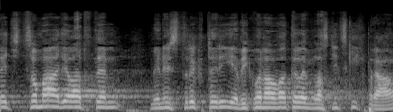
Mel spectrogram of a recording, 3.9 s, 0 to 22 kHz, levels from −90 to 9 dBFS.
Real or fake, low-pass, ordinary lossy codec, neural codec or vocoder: fake; 14.4 kHz; AAC, 48 kbps; codec, 44.1 kHz, 7.8 kbps, Pupu-Codec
